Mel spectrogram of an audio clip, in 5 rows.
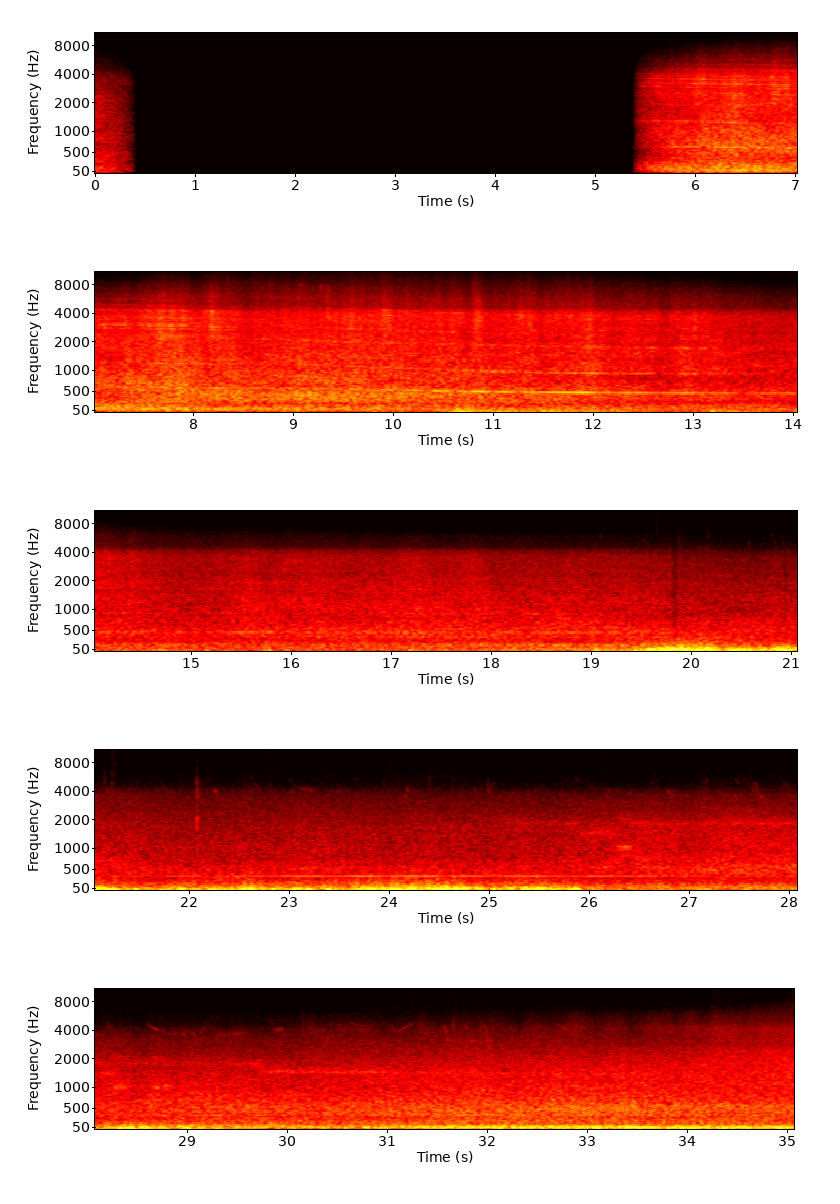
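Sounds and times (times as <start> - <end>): jet engine roar: 0.0 - 0.4, 5.4 - 35.0
heavy low rumble: 18.8 - 35.0.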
